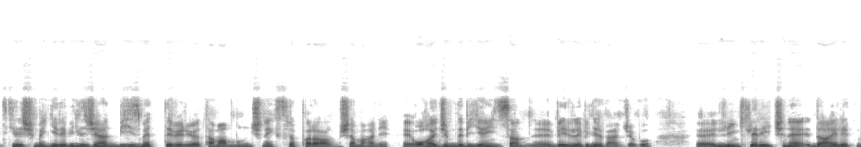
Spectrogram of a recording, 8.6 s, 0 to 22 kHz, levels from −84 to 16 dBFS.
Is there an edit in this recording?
no; 0 cuts

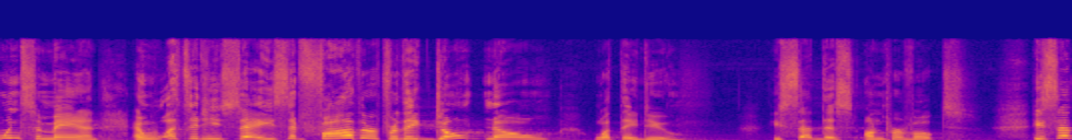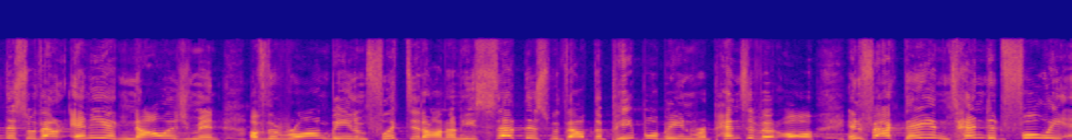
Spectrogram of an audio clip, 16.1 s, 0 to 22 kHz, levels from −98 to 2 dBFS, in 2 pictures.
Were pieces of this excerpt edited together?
yes; 1 cut; at 2.8 s

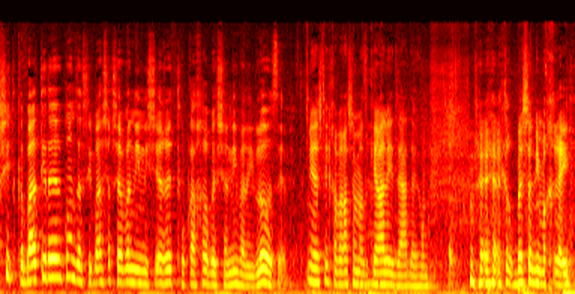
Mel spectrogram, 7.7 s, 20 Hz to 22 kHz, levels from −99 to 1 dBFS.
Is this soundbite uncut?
yes; 0 cuts

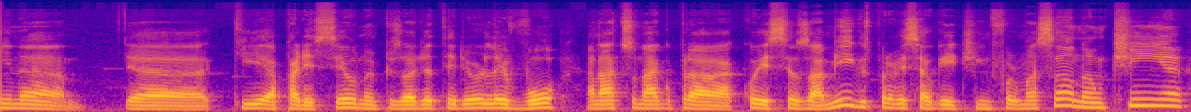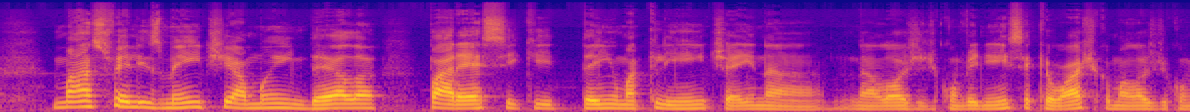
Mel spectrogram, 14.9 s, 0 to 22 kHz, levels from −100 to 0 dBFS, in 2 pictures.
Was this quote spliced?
no; 0 cuts

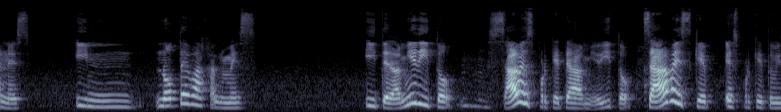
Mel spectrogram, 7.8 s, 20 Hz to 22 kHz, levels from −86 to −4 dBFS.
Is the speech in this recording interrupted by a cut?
yes; 1 cut; at 6.4 s

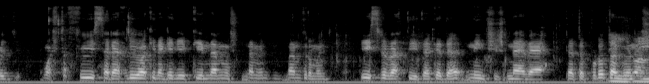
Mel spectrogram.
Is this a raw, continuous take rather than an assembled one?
yes; 0 cuts

